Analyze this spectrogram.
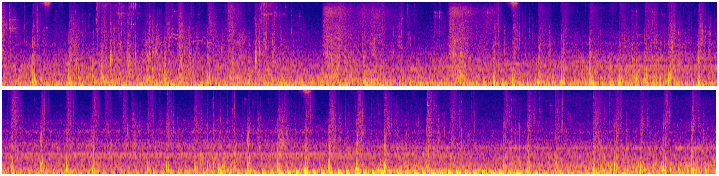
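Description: Footsteps thud and crunch steadily on a snowy wooden deck.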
